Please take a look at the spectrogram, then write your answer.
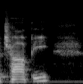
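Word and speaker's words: Sapi: 5 years ago by a researcher named Eva Choppy. Last name is spelled S-A-P-I, first name E-V-A.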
